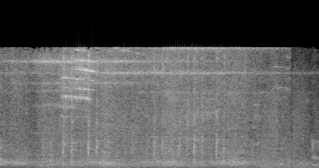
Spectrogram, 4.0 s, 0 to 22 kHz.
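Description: Metro train in Resident Evil 6 rushing past close by, a steady loud rumble with rapid clickety-clack of wheels on rails throughout, no one speaking.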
